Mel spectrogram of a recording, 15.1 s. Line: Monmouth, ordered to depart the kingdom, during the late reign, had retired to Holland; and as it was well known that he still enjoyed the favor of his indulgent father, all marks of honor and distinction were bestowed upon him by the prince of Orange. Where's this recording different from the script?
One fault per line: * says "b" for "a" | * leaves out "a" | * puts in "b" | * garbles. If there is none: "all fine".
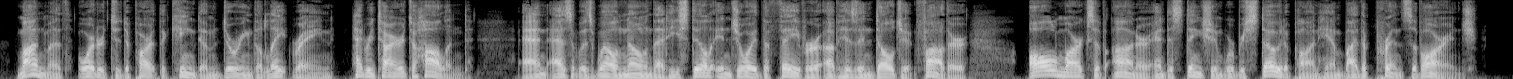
all fine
